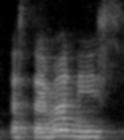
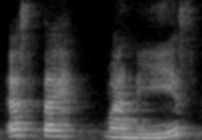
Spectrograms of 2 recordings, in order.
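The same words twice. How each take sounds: First: The phrase is said smoothly without a pause. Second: There is a pause before the last word. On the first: It names a drink of sweet iced tea. "Contoh yang pertama" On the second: It offers iced tea while addressing a sweet girl. "Tujuannya itu ke nona-nona manis"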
